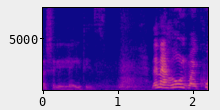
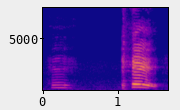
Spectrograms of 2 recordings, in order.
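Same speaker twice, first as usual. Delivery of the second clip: shocked exclamation; 3 semitones higher, 18 dB louder than usual. Retold or imitated. Storyteller reacting to his indecent suggestion, shocked.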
